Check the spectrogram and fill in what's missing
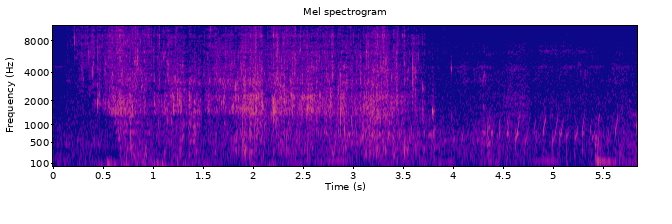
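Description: Water pours into a bucket to dissolve sugar for homemade cherry wine, a soft splashing trickle that swells and fades over several seconds, fairly faint and alone.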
